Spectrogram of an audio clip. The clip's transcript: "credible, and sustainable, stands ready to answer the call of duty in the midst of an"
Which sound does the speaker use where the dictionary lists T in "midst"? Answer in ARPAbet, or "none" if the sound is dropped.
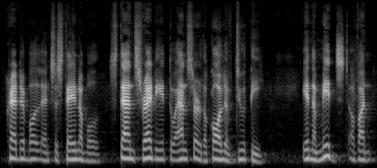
T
